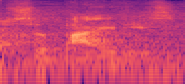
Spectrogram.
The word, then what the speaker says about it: Sabaidee: we talked about our I'm sorry sabaidee I've been saying it wrong all young that's another reason why we have to clear things up here Fighting's like by me a cup of coffee sabaidee that's how she explains it so that there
